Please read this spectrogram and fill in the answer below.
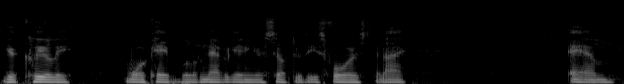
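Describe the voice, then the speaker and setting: Casting: male actor for wounded human bandit leader, lower register, gruff yet kind, halting and reflective, intimate fantasy roleplay addressed to the listener. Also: completely flat delivery, a little mellow. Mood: thoughtful, suspicious. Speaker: audio roleplay performer.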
